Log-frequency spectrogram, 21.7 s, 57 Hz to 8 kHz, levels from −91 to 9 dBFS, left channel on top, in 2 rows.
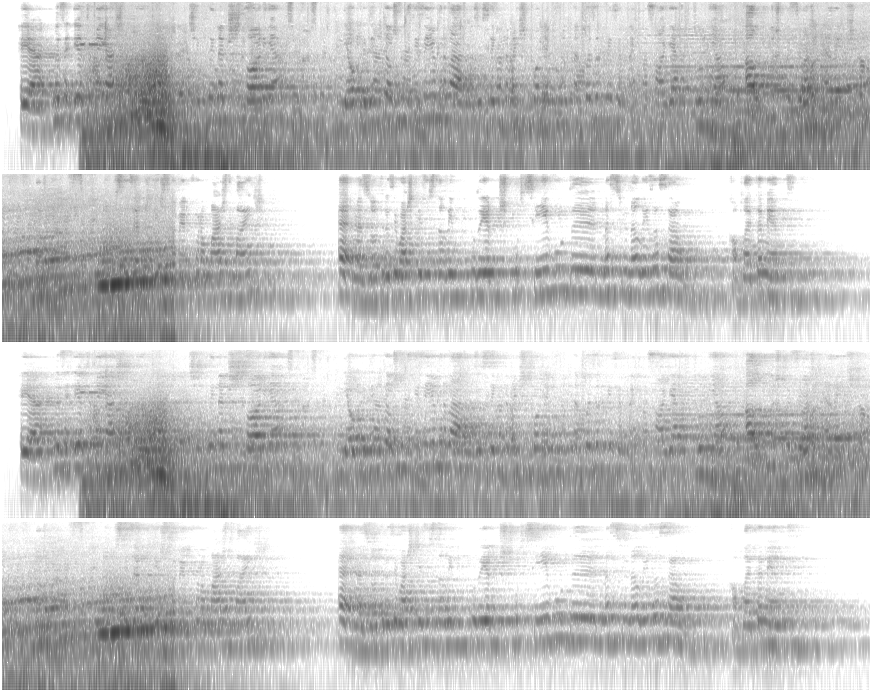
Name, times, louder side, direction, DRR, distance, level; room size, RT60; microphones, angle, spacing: voice 1, 0.2-3.5 4.2-11.7 12.1-14.1 15.0-19.5 20.0-20.6, left 1 dB, 90° left, 2 dB, 3.0 m, -39 dB
sound 1, 1.0-13.0, left 3 dB, 65° left, 0.7 m, -32 dB
28.5 x 26.0 x 6.1 m, 2.9 s
head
